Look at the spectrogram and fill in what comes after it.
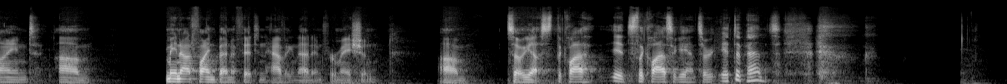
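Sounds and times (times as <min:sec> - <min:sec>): man laughing breathily: 0:07.8 - 0:08.9.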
